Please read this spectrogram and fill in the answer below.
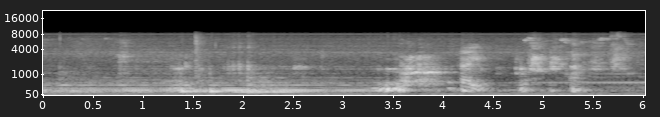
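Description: Dog yelps and whines over background music, played through a television's speakers.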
